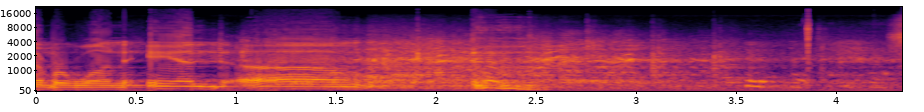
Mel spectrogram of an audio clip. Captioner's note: audience laughs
